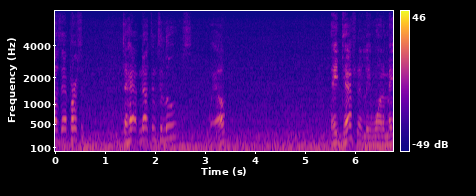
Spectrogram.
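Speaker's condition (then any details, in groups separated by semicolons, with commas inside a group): No condition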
